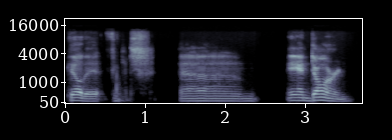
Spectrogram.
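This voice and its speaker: A man's voice: medium pitch, fairly even intonation, drawn-out words. A man running a tabletop role-playing session as game master in a casual, playful manner. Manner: playful, chuckling, acts out sound effects and shouts.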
